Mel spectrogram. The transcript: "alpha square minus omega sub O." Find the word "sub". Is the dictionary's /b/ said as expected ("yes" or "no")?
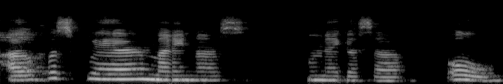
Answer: no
